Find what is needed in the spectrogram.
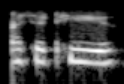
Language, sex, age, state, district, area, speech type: Kashmiri, female, 30-45, Jammu and Kashmir, Anantnag, rural, conversation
